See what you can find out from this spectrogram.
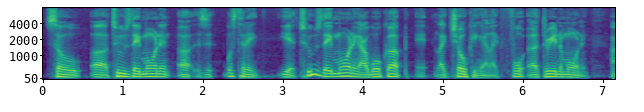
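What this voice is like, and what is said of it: Hoarse, worn-out voice. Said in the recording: “in case you cannot tell, my voice is shot to hell”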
